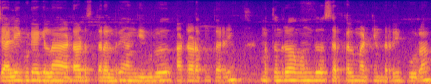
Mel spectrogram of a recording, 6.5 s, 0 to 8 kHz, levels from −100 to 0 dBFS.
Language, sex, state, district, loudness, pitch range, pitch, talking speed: Kannada, male, Karnataka, Belgaum, -15 LUFS, 130-140 Hz, 135 Hz, 140 wpm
